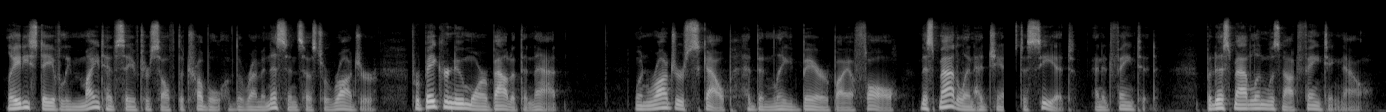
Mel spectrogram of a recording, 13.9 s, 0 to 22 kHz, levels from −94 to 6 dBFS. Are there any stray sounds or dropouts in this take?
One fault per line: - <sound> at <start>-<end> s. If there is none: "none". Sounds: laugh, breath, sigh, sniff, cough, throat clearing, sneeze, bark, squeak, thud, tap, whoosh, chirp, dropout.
- dropout at 10.0-10.2 s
